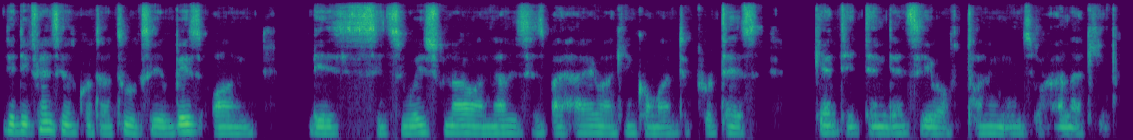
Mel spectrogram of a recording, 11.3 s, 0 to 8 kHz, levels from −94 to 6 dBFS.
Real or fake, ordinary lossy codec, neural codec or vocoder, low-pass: fake; none; codec, 16 kHz, 4.8 kbps, FACodec; 7.2 kHz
